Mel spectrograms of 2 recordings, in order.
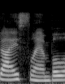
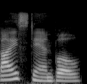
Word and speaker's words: Istanbul: In English the stress is on the first or last syllable, but in Turkish it is on the second syllable.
